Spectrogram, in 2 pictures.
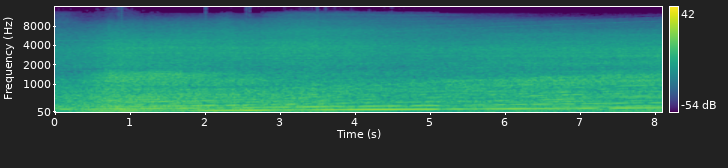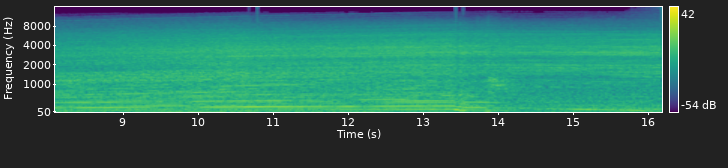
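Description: Tuned Stage 3 non-GPF car engine revving hard through repeated pulls on a dyno power run, a loud continuous roar with rising and falling pitch, briefly dropping near the end before climbing again.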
